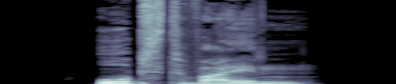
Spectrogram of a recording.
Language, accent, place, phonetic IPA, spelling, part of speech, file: German, Germany, Berlin, [ˈoːpstˌvaɪ̯n], Obstwein, noun, De-Obstwein.ogg
- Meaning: fruit wine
